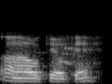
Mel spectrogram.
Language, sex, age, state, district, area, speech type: Malayalam, female, 60+, Kerala, Wayanad, rural, conversation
